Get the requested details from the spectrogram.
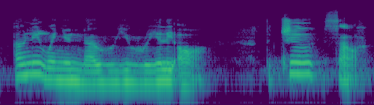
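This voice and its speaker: Very slowly, a woman speaks with a very deep, low pitch and a dark, mellow tone that is somewhat breathy. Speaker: tarot reader. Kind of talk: spiritual card reading to camera. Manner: hesitant, many fillers; stuttering today.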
